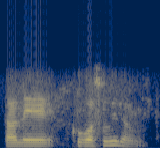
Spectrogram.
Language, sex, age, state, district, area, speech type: Bengali, male, 30-45, West Bengal, Purulia, urban, conversation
